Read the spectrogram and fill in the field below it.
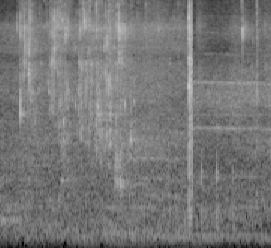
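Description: Water trickles and drips into a jar during pickling of amla with turmeric and salt, a soft, close pouring with scattered splashy drops and one brief sharper clink near the end.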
